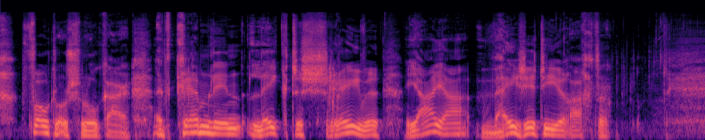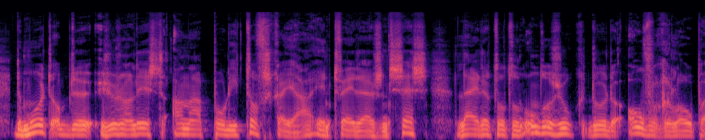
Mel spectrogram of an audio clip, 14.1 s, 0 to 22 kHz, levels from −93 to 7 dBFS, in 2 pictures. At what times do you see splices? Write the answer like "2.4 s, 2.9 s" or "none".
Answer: none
